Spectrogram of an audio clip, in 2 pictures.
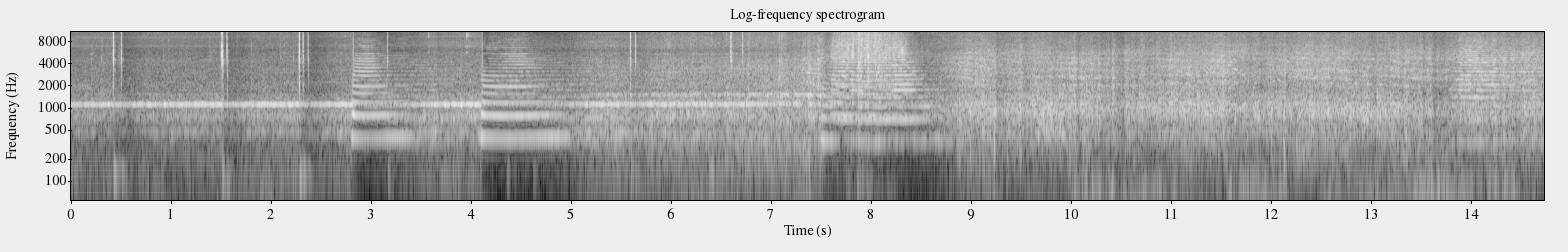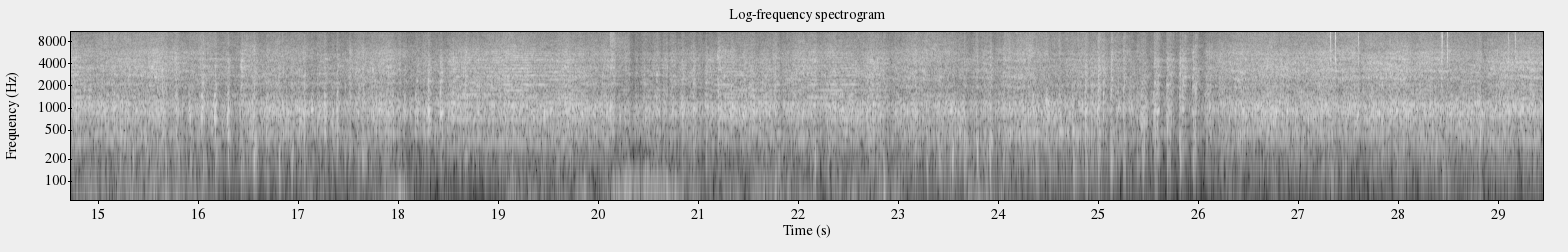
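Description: Electric locomotive's horn sounding two short blasts and then a longer one as the train approaches, followed by the loud rumble and clickety-clack of a passenger train's coaches passing at speed. Fainter horn sounds come through the rumble twice later on.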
